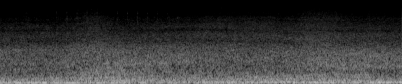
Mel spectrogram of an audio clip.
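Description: Street traffic: cars driving past on the road, a steady rumble of roadway noise.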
